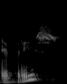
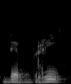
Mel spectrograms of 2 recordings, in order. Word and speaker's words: debris: a lot of debris I'm sorry it's not debrief kindly change it to debris don't pronounce the yes the beautiful beach is full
